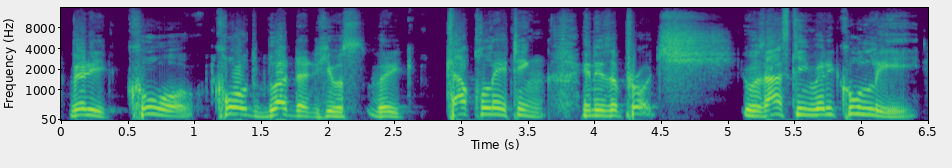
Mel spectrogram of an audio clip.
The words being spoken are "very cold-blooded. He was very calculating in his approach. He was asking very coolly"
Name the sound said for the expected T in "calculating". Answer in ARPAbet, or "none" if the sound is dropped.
T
